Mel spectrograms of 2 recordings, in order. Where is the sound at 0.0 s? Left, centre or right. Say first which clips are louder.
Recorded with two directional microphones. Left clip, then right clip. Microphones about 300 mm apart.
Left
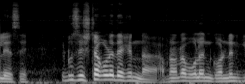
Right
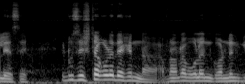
Left 3 dB; centre.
